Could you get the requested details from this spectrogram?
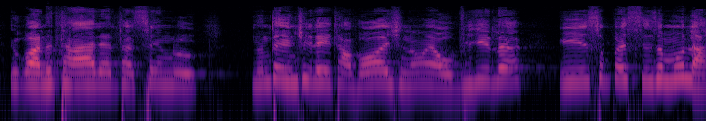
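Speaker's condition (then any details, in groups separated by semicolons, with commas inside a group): Cerebral palsy; birth brain injury; moderate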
